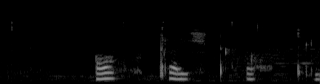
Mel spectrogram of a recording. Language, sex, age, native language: Icelandic, male, 7, Icelandic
